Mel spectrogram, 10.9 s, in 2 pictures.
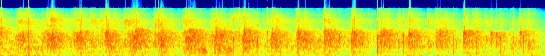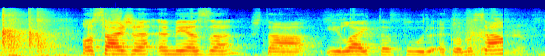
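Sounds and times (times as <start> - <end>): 
round of applause: 0.0 - 6.1
speech: 6.3 - 10.8.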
